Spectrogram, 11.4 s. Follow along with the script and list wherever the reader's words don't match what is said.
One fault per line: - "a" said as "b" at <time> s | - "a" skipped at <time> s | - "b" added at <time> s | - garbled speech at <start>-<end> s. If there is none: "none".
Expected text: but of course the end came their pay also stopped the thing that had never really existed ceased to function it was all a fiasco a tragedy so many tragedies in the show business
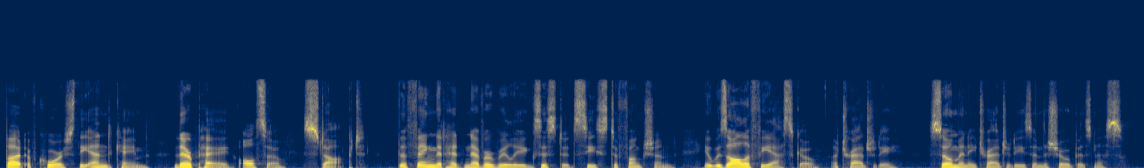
none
